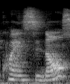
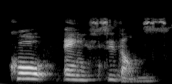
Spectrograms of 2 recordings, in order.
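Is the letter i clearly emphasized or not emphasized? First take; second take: not emphasized; emphasized. First: The letter i is not emphasized. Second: The letter i is clearly emphasized. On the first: The speaker calls it wrong. "You don't say coincidence" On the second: The speaker calls it right. "you say coincidence"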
